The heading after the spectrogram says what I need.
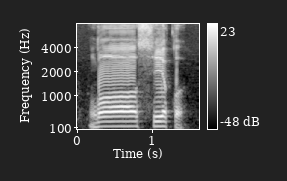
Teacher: قاف ساکن پر قلقلہ ہوگا غا الف مدہ ہے ایک الف کی مقدار کے برابر کھینچنا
